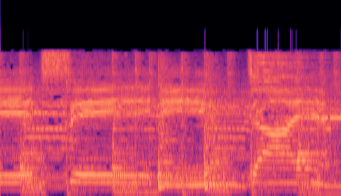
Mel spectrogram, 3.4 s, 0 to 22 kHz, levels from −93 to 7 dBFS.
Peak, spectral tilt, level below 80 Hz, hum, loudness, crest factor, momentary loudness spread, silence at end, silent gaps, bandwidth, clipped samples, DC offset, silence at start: 0 dBFS; -1.5 dB/octave; -44 dBFS; none; -10 LUFS; 12 dB; 3 LU; 0 s; none; 10.5 kHz; under 0.1%; under 0.1%; 0 s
